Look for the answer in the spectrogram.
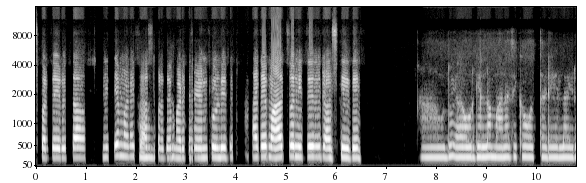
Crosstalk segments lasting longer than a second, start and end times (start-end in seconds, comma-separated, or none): none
